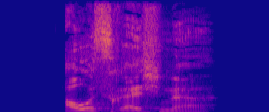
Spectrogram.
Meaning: inflection of ausrechnen: 1. first-person singular dependent present 2. first/third-person singular dependent subjunctive I
- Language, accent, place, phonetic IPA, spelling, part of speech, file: German, Germany, Berlin, [ˈaʊ̯sˌʁɛçnə], ausrechne, verb, De-ausrechne.ogg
